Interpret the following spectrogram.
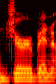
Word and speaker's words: Djerba: When you think about Tatooine, it's actually Jerban architecture, and Jerba is spelled Djerba, Okay.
